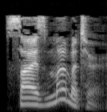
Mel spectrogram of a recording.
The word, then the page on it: seismometer: British English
